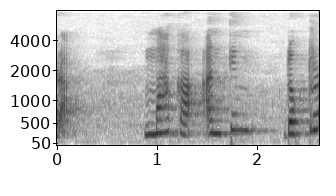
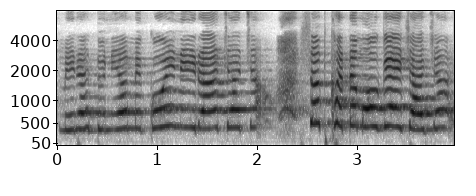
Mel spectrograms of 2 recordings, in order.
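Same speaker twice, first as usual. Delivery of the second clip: put-on 1 sobbing boy; 7 semitones higher, 10 dB louder than usual. Boy clings to uncle, crying.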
